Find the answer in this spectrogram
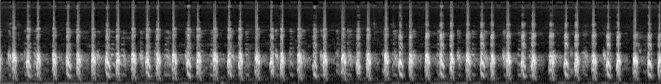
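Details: Chukar partridge used as a hunting decoy, giving a long, steady run of hoarse chuk notes, about two or three per second, kept up for nearly seven seconds without pause.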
